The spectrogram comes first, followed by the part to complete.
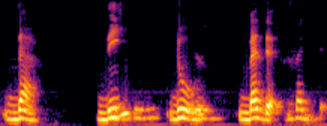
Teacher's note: Di makhraj yang sama, tapi dal bedanya tidak boleh ada hembusan apapun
